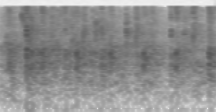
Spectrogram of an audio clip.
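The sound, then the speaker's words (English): A crowd claps steadily together, giving God a hand, a dense wash of many hands applauding, loud and continuous with no voices over it. “Don't you think we should applaud God for that? Let's give God a hand.”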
